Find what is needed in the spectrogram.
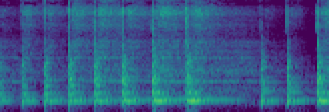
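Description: Snare drum head struck repeatedly with a drumstick, about four hits a second, each hit ringing with a steady drum tone; the hits grow louder, then pause briefly near the end before one more strike.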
